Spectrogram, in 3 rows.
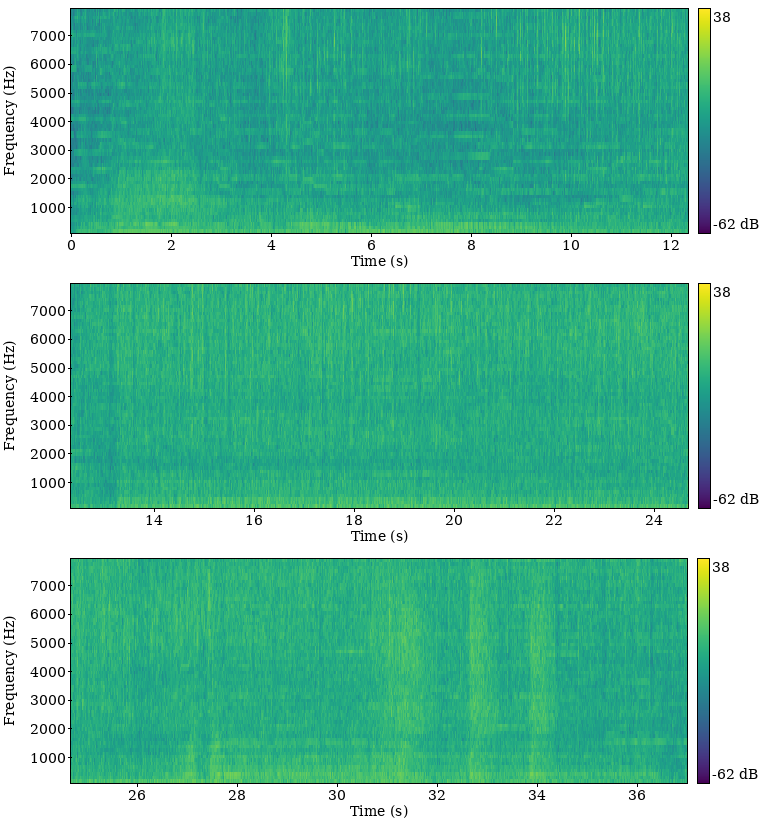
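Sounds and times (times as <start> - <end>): engine revving: 0.0 - 37.0
race car engine idling: 0.0 - 37.0.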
